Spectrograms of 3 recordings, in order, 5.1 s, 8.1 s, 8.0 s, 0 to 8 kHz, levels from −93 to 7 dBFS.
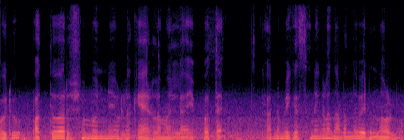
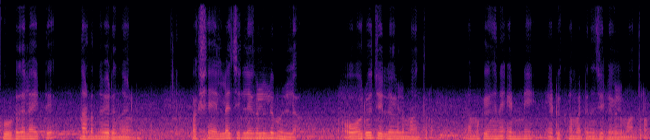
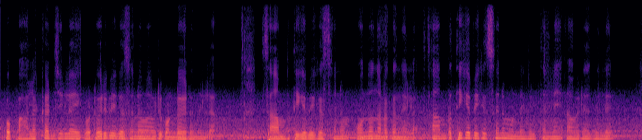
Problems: low volume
